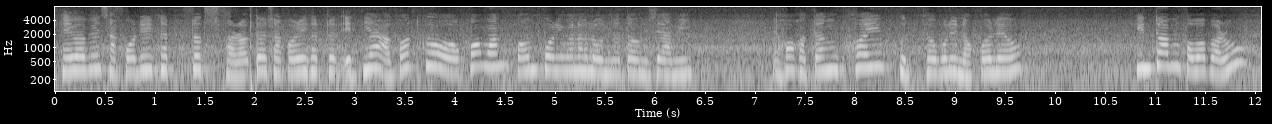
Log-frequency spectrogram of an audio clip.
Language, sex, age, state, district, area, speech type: Assamese, female, 45-60, Assam, Nagaon, rural, spontaneous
